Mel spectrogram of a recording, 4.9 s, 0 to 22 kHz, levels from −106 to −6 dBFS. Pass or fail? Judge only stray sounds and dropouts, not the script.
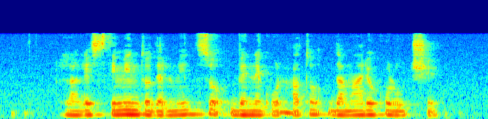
pass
